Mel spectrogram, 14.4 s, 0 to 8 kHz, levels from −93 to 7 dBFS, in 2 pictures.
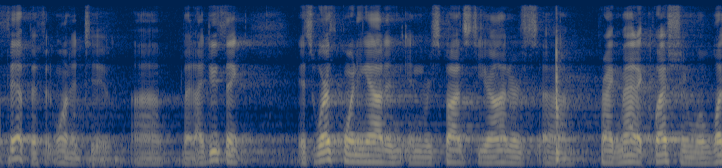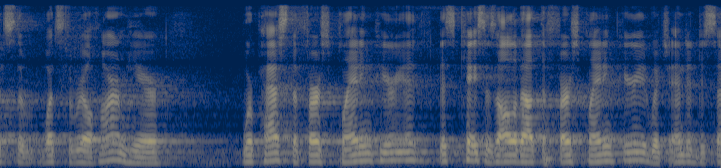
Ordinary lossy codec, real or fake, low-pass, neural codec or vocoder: MP3, 64 kbps; real; 7.2 kHz; none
